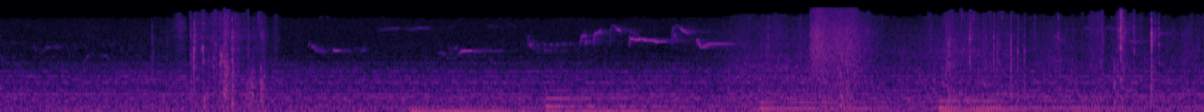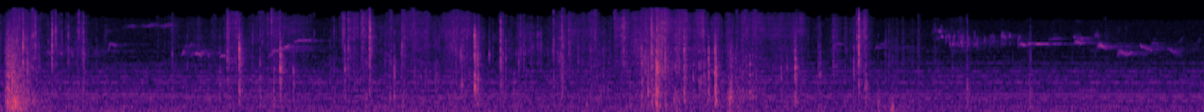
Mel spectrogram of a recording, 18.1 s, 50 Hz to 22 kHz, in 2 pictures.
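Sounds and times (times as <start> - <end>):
quiet background music: 0.0 - 18.0
paper crinkling and rustling: 1.1 - 2.1, 6.0 - 16.8.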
